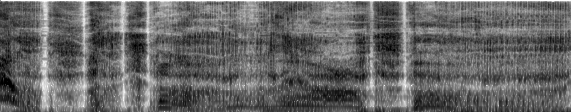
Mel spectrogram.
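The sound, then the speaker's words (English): A dog named Buck growls loudly in a sustained, rumbling snarl with a few brief breaks, continuing for nearly three seconds, as it chomps onto a blanket in a shed and thrashes it. No one speaks. “Buck was growling now. He chomped onto the blanket and started thrashing it.”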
